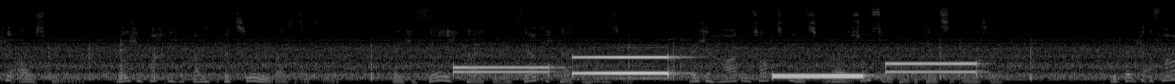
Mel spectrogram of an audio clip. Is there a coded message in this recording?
Yes: aircraft SELCAL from 4.5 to 9.8 s, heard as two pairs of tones, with radio static, fading, static crashes, room echo and speech in German. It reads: GK-FR BD-GM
